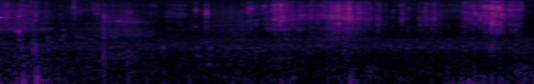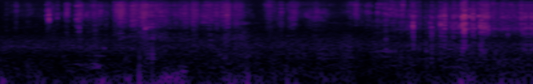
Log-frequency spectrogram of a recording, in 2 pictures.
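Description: Near silence: faint outdoor ambience with a few soft rustles.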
